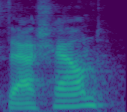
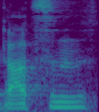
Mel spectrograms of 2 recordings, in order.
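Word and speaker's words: dachshund: Also, another really good YouTube channel is Crusoe, the famous dash hound, or Dotson is how it's pronounced.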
